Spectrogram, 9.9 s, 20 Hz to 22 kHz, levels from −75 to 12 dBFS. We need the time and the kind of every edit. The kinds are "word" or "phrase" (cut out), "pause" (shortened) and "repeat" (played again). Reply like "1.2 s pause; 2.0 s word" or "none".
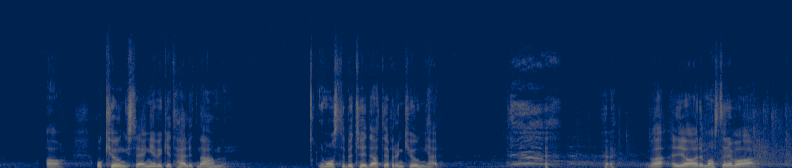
4.9 s word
